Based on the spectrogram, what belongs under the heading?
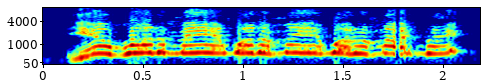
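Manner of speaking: high, thrilled admiration; excited. Real, not acted. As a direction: swoon over him like a fan. Admiring DG, repeated.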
